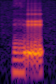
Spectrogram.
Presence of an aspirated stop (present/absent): absent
